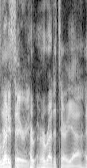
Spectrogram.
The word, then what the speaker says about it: Hereditary: We saw Heredity. I think I say it wrong. People say Hereditary.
